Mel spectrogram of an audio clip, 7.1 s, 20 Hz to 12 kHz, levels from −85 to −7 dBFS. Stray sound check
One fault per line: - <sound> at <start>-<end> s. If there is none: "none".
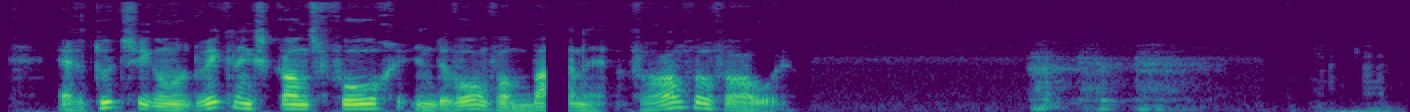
- dropout at 2.7-2.8 s
- cough at 5.1-6.2 s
